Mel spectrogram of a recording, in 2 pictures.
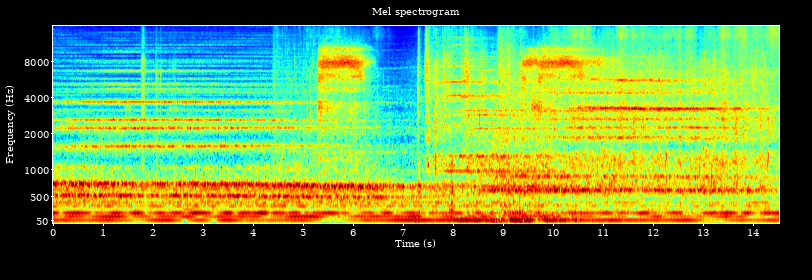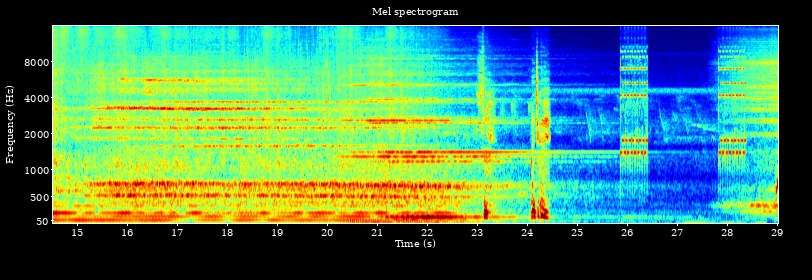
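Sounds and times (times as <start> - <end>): droning tense music: 0.0 - 29.0
high hissing swells: 5.3 - 6.7.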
